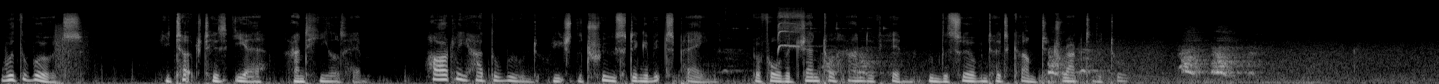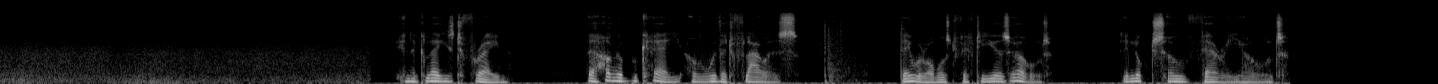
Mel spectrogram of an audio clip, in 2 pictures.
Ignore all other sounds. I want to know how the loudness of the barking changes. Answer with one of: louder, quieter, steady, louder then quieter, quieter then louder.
louder.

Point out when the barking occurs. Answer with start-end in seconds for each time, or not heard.
7.0-13.6.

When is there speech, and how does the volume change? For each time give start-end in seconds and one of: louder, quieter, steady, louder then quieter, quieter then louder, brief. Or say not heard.
0.0-11.3 steady
18.4-27.3 steady.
